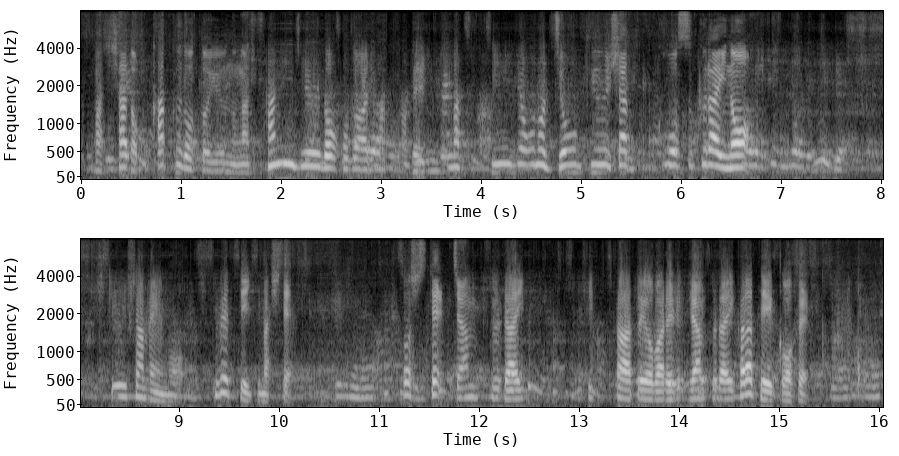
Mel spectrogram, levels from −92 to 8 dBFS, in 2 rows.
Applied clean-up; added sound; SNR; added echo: neural separator model SepFormer DNS4.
